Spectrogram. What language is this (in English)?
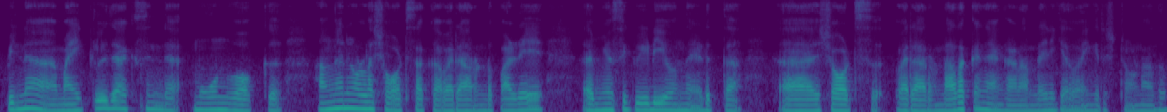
Malayalam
